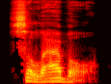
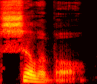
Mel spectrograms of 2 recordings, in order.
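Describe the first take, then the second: First: The stress falls on an unusual syllable. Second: The stress falls on the usual first syllable. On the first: The speaker calls it wrong. "I am having trouble with the word syllable" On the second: The speaker calls it right. "instead of syllable"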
